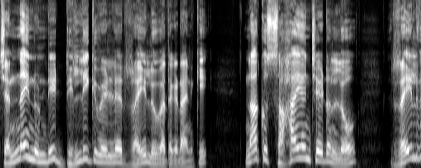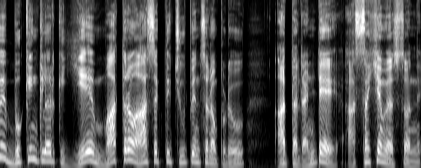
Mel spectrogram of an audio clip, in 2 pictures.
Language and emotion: Telugu, disgusted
